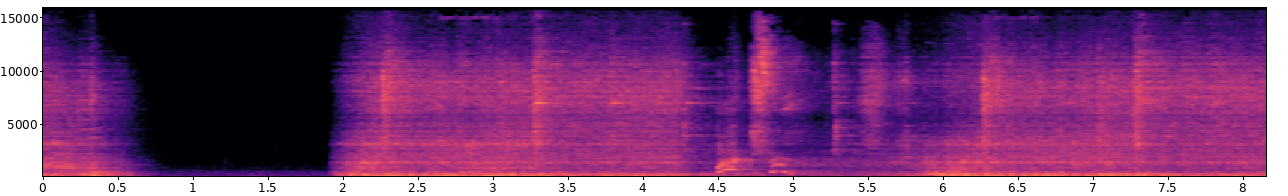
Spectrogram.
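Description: Horror film trailer sound design: after about a second of near silence, a sudden loud hit about two seconds in opens into a steady low rumbling drone with noise over it, which carries on to the end.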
